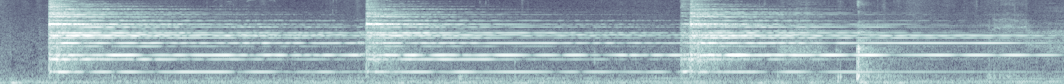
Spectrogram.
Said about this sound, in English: Let us ring the bells of affirmation.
